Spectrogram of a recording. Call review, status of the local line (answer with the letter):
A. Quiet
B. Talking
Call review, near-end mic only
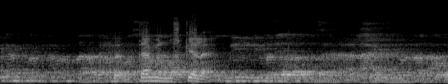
B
